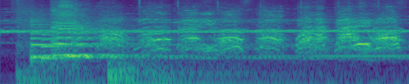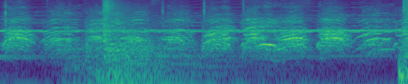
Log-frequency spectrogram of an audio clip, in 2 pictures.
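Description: Crowd of protesters chanting slogans together, a loud rhythmic shouted chant.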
